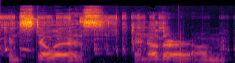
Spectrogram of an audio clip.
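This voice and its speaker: A speaker rambling casually and with excitable outbursts while commenting on their own video game play. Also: mid-range voice, takes it slowly, background noise. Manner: rambling, chatty, jumps between topics. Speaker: gameplay commentator.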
